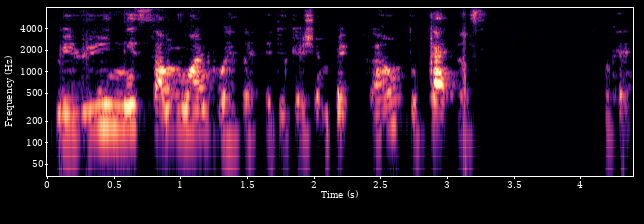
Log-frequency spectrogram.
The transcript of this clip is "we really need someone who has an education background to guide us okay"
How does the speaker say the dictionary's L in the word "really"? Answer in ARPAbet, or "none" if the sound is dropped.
L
